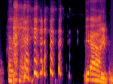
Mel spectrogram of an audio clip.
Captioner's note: laughs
